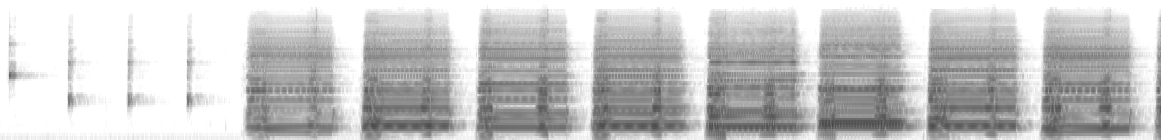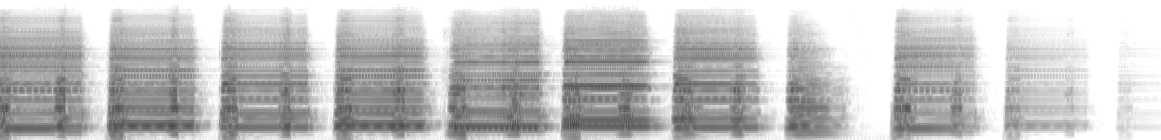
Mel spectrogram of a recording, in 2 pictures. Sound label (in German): zweistimmiges Spiel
